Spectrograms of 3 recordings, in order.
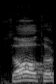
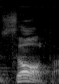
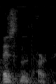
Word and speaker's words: Psalter: Psalter, Mr. Chairman, Psalter. Salt who? P-S-A-L-T-E-R, Psalter, not pistleter. The P is silent.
